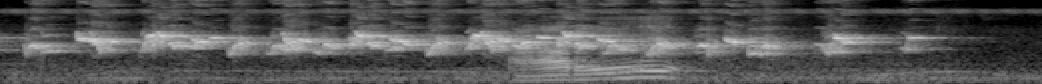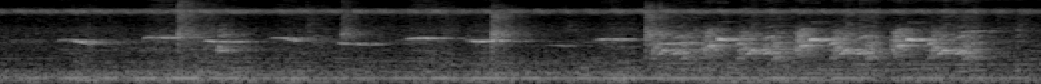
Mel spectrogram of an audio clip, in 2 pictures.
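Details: On a terrace during a training session, a yellow-vented bulbul pours out a dense, rapid stream of chattering notes for three seconds, overlapped by a man's speech, then gives scattered clear chirps and a final chattering burst.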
